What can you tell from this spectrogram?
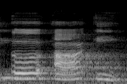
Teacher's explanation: इसके उच्चारण में कंठ, तालु का उपयोग होता है, जीभ, ओठ का नहीं। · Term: स्वर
